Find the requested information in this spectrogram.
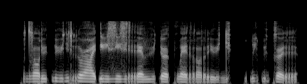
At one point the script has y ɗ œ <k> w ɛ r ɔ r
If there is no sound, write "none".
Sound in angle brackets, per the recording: k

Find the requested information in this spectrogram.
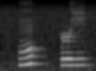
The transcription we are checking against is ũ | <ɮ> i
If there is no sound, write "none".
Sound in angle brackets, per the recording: ɹ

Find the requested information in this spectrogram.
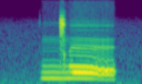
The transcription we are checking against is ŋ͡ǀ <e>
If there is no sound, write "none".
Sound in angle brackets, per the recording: ɛ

